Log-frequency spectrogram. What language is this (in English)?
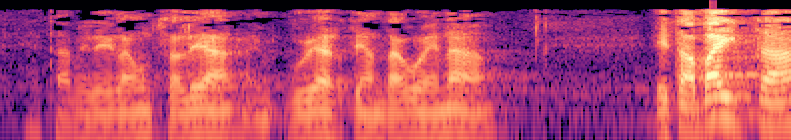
Basque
